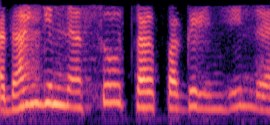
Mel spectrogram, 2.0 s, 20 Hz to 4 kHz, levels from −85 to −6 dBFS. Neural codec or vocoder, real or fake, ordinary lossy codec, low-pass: codec, 24 kHz, 3 kbps, HILCodec; fake; AAC, 16 kbps; 3.6 kHz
